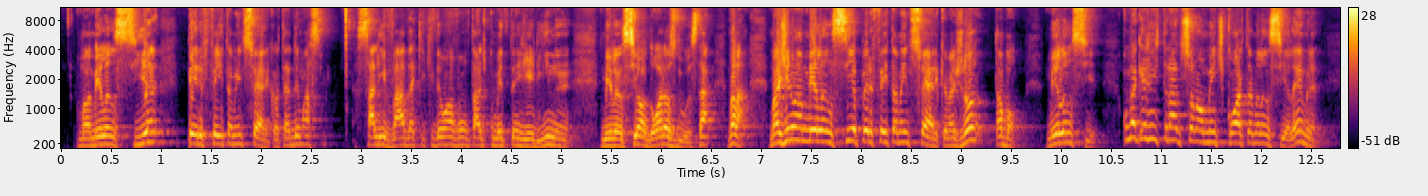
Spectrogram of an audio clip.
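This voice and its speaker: Animated in tone, a man with a high pitch and lively intonation speaks at a very fast pace. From interior of Santa Catarina, southern Brazil. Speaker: math teacher. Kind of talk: lecture.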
